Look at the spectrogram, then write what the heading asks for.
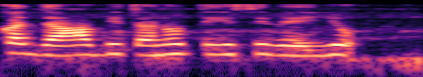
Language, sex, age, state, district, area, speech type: Telugu, female, 18-30, Telangana, Mahbubnagar, urban, read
